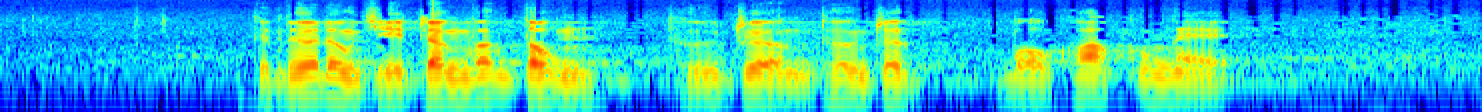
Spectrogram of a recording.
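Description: A man speaks from a lectern into a microphone in a large hall.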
